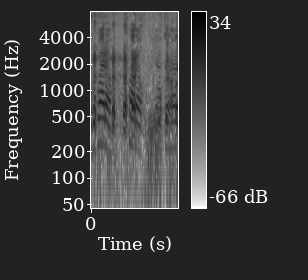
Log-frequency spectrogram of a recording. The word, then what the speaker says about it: puedo: It's pronunciated Wedo. No, Puedo.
